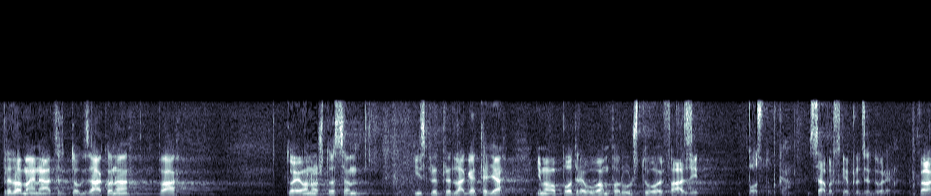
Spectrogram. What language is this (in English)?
Croatian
